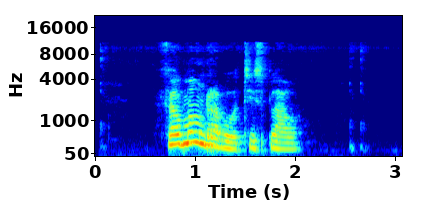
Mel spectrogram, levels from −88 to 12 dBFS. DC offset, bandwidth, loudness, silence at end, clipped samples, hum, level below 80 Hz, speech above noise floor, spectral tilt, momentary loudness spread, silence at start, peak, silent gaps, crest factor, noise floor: under 0.1%; 11.5 kHz; -21 LUFS; 1.05 s; under 0.1%; none; -66 dBFS; 49 dB; -7 dB/octave; 15 LU; 0.75 s; -4 dBFS; none; 18 dB; -69 dBFS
